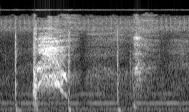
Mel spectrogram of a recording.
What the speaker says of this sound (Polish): Masz brzydki kaszel.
